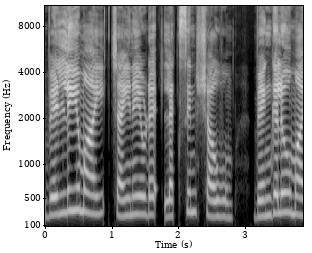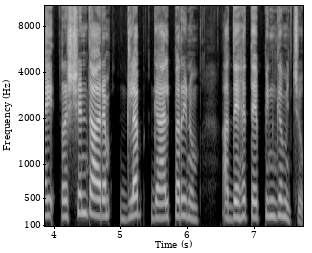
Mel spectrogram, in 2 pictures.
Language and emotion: Malayalam, neutral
